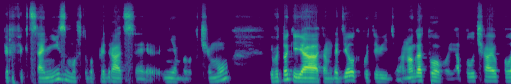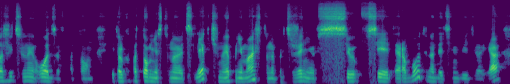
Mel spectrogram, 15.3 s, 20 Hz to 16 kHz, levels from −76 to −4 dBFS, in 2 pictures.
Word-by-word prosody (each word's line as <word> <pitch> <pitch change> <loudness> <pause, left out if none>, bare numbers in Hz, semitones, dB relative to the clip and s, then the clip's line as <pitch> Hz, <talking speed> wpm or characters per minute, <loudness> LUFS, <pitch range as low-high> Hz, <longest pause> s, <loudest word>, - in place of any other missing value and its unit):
перфекционизму, 125 +5 0
чтобы - - -11
придраться, - - 0
э, - - -12
не 110 -1 -10
было 100 - -19
к - - -23
чему. 150 - -7 0.6
И - - -12
в 120 - -5
итоге 165 -2 0
я 110 -2 +9
там 100 -1 -8
доделал 140 +8 -1
какое-то 115 -6 -13
видео, 105 -3 -12
оно 105 +3 0
готово. 135 -3 0
Я 95 - -10
получаю 130 0 -1
положительный 125 +1 -4
отзыв 125 -2 -3
потом. 95 0 -16 0.3
И - - -19
только - - -5
потом 130 -2 -3
мне 110 -2 -6
становится 105 0 -2
легче, 115 - -2
но 110 - -6
я 115 - 0
понимаю, 110 +4 0
что 105 - -8
на 105 - -8
протяжении 110 +2 -5
все 115 +3 +7
всей 120 -3 +3
этой 105 -1 -5
работы 120 - -6
над 115 -1 -9
этим 105 0 -8
видео 105 -2 -18
я - - +2
115 Hz, 170 wpm, -24 LUFS, 105-130 Hz, 0.6 s, я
